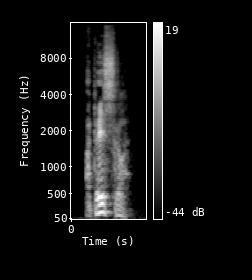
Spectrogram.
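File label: "bessere", Haut Rhin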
